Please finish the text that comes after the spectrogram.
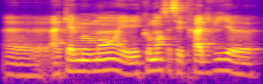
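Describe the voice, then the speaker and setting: A man's voice: medium pitch, a little fast. A man hosting a casual round-table chat, hesitant, with many fillers and restarts. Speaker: host. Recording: echoey room.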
